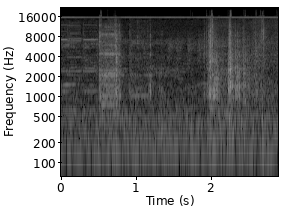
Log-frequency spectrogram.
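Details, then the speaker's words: Cheap Dynex Blu-ray player trying to read MP3 files written to a Blu-ray disc: short bursts of whirring and clicking as the pickup travels repeatedly, seeking beyond the disc; reports unknown disc and fails to read. "I can hear the pickup moving around this is a loading disc it didn't like my desk we'll try it again it's trying to read beyond the disc itself"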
